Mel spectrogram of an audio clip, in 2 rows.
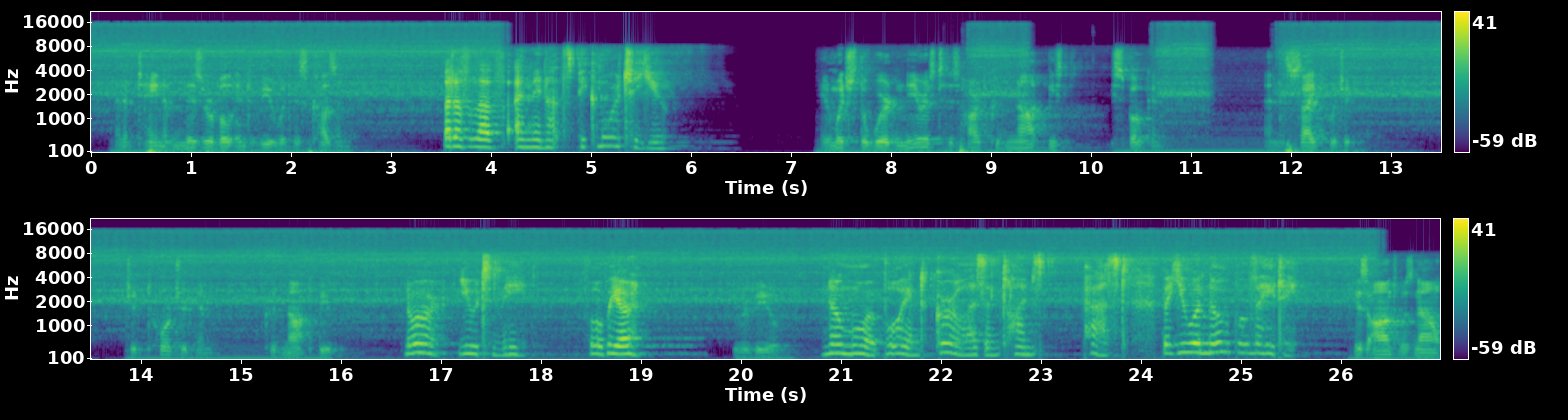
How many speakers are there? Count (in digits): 2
